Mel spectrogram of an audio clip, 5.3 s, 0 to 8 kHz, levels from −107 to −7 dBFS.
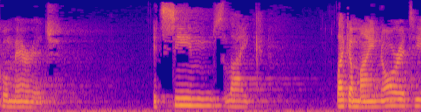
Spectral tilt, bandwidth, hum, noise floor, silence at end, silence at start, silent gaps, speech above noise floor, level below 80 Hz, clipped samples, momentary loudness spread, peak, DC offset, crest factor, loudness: -4 dB/octave; 8 kHz; none; -57 dBFS; 0 s; 0 s; none; 22 dB; -60 dBFS; under 0.1%; 15 LU; -14 dBFS; under 0.1%; 22 dB; -35 LUFS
